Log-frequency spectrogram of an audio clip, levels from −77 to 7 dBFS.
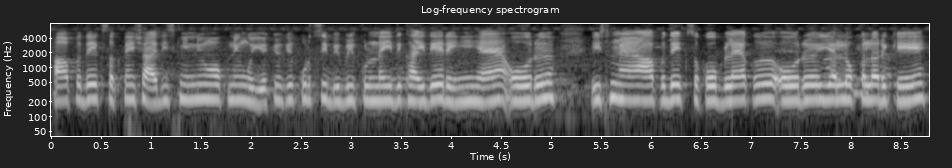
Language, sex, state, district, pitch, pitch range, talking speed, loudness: Hindi, female, Haryana, Jhajjar, 220 Hz, 210-225 Hz, 200 wpm, -14 LUFS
